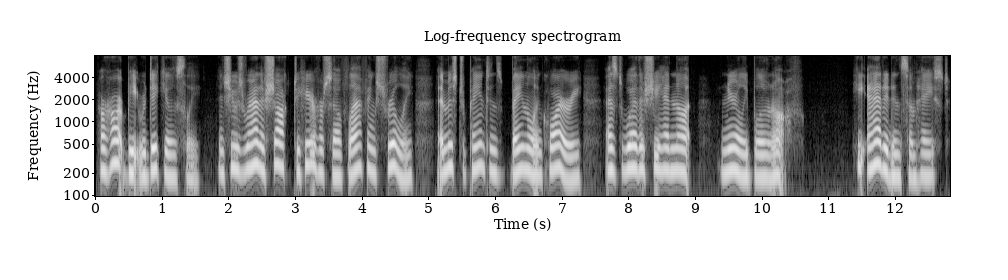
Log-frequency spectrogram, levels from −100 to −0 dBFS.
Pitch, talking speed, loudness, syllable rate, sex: 205 Hz, 155 wpm, -19 LUFS, 4.7 syllables/s, female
